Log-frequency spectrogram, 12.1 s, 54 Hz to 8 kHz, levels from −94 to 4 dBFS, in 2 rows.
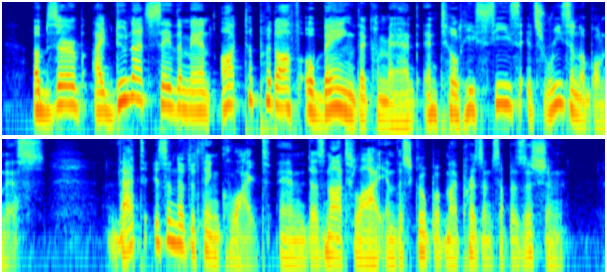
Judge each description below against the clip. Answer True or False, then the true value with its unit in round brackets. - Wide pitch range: True (7.9 semitones)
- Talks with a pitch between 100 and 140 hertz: True (135 Hz)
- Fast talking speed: False (175 wpm)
